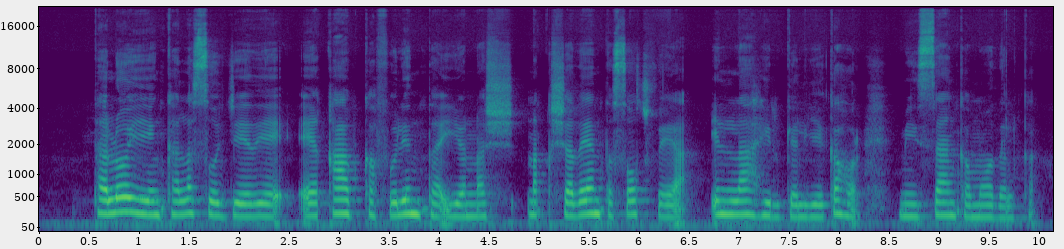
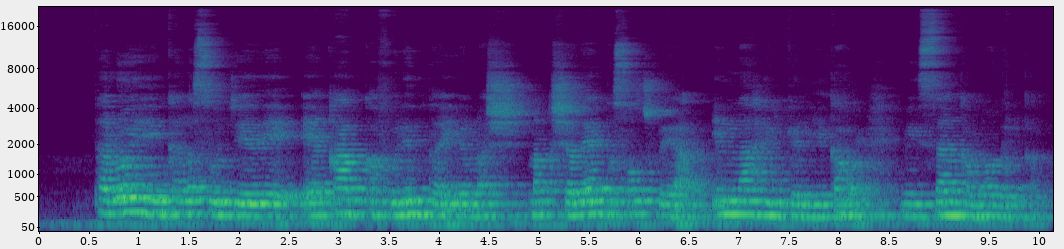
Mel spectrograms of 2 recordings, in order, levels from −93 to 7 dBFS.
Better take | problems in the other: first | room echo; dies away in 1.3 s

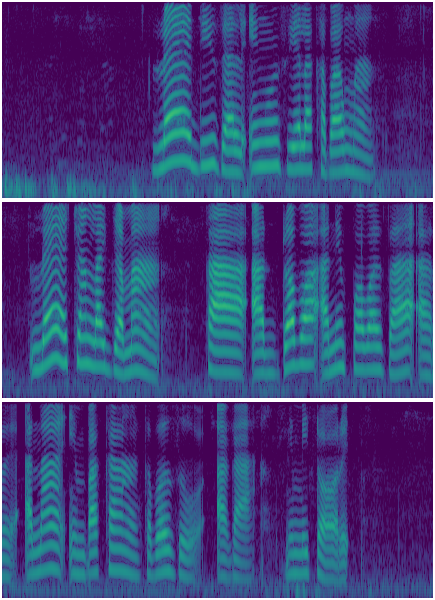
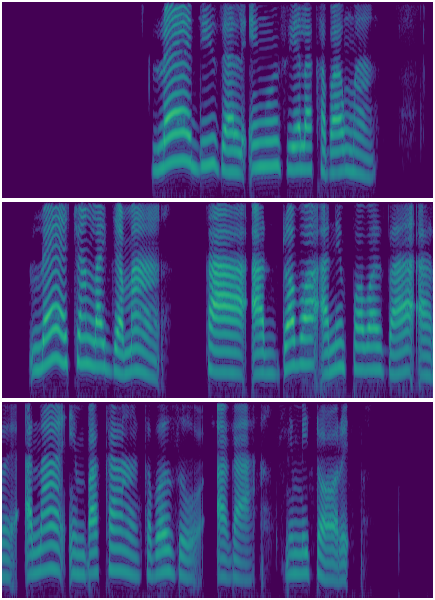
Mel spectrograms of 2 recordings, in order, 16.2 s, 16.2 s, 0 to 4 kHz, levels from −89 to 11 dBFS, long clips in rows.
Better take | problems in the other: first | noise reduction (neural mask model Resemble Enhance denoiser)

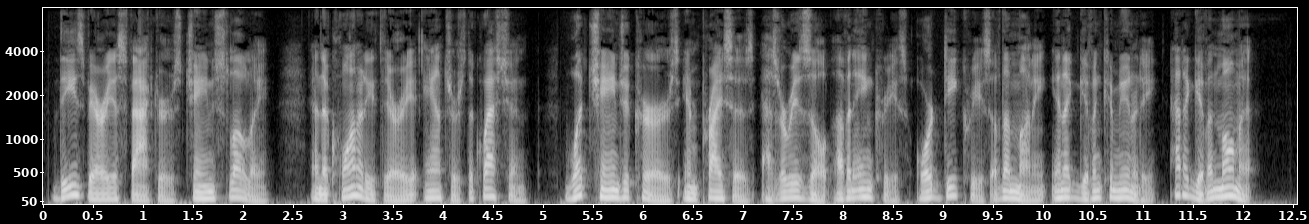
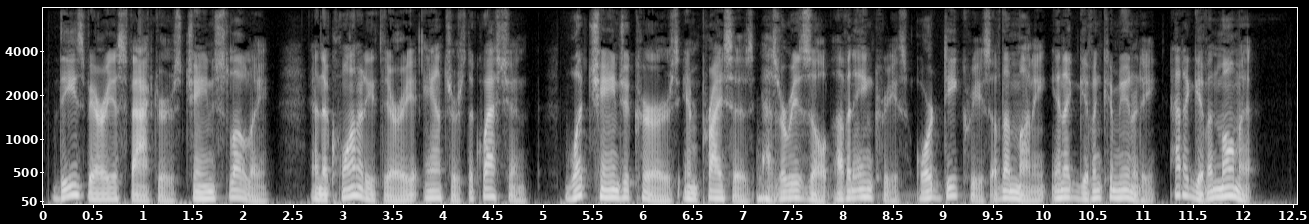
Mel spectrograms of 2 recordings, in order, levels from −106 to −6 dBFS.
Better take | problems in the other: first | background sound (Bowed string instrument); 16 dB below the speech

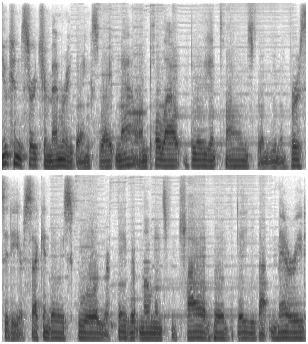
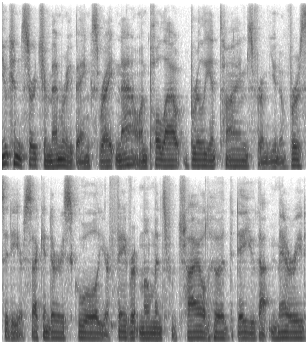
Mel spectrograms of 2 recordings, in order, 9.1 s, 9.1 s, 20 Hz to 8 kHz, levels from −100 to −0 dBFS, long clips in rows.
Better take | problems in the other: second | noise reduction (neural separator model SepFormer DNS4)

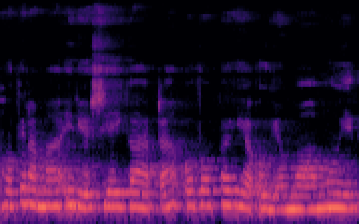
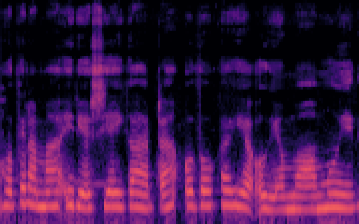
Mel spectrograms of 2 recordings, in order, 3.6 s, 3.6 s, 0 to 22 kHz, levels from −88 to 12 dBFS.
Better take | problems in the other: second | room echo; dies away in 0.8 s

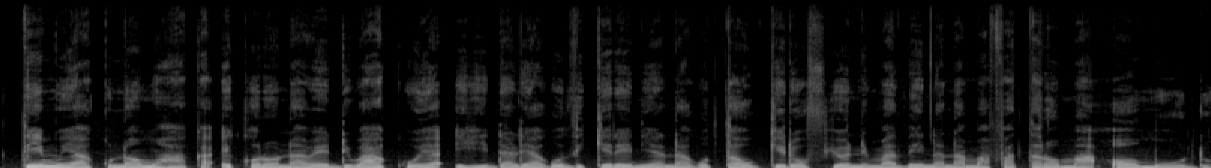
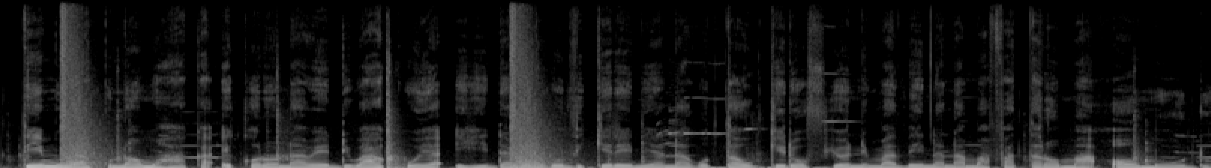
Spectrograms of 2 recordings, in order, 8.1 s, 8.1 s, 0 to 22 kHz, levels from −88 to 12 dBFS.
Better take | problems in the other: first | background sound (Gunshot, gunfire + Squeak); 11 dB below the speech

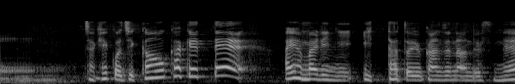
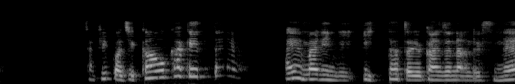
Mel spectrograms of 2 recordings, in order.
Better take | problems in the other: first | noise reduction (neural mask model DeepFilterNet 3)

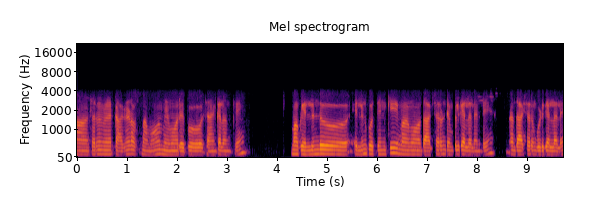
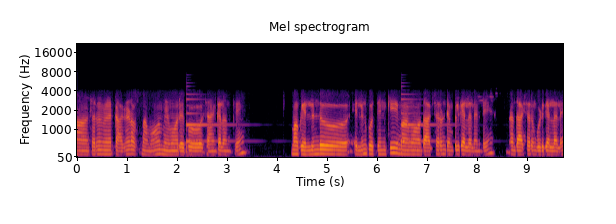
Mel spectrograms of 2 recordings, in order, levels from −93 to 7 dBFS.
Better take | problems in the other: first | background sound (Guitar); 13 dB below the speech

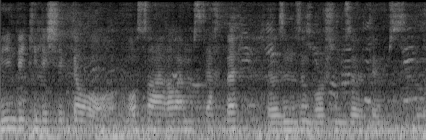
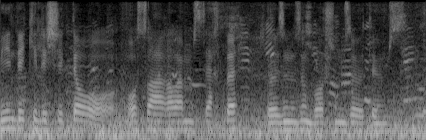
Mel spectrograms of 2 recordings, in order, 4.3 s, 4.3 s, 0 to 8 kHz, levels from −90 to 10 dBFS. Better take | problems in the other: second | room echo; dies away in 2.4 s

